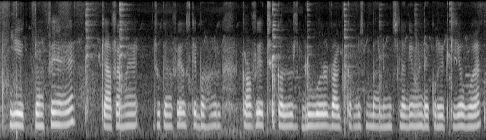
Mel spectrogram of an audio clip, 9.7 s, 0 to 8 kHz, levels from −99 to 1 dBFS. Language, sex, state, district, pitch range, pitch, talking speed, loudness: Hindi, female, Punjab, Pathankot, 195-210 Hz, 205 Hz, 155 wpm, -18 LUFS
